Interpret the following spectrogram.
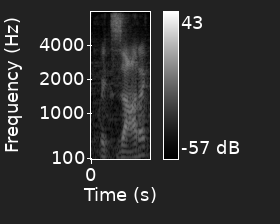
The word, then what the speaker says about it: quixotic: elixir by the way quixotic of course comes from don quixote but for some reason the word is not pronounced quixotic it's pronounced quixotic which always annoyed me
